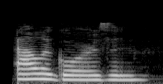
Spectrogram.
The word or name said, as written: allegorism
